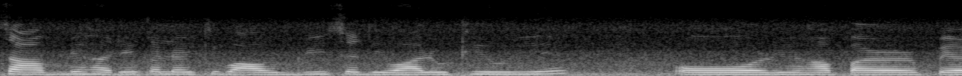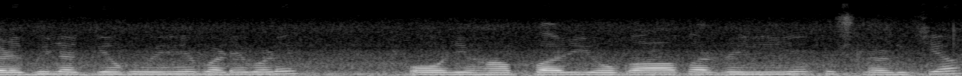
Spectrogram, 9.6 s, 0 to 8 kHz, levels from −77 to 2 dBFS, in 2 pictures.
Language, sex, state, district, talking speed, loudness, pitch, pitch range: Hindi, female, Madhya Pradesh, Dhar, 180 wpm, -17 LUFS, 220 Hz, 210-230 Hz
